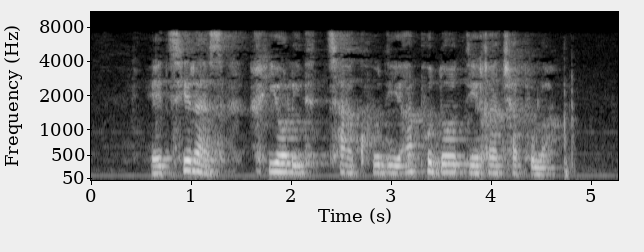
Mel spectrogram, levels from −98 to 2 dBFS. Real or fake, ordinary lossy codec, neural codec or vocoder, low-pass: real; AAC, 64 kbps; none; 7.2 kHz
